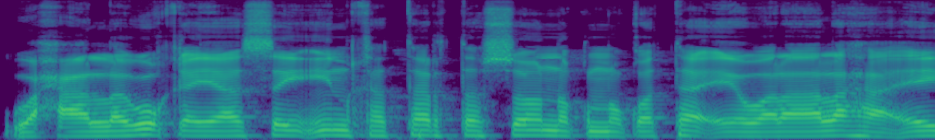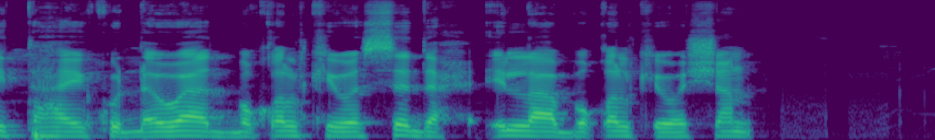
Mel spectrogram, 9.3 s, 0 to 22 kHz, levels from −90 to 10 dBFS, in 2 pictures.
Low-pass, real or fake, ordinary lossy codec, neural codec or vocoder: none; real; none; none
